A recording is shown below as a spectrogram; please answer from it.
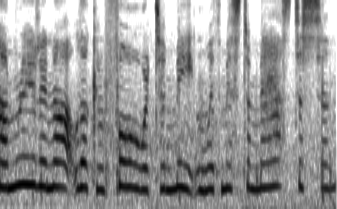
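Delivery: put-on strong southern belle accent. Describing a girl in a show, the speaker acts out her line in a full-on southern belle accent. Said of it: "full Southern Bell accent, where she's like".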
